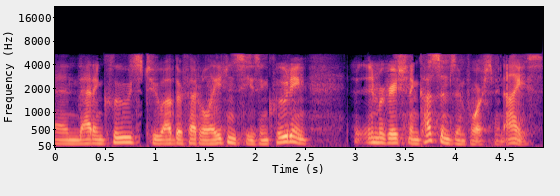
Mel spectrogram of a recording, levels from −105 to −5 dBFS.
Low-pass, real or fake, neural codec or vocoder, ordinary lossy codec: 5.4 kHz; real; none; AAC, 24 kbps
